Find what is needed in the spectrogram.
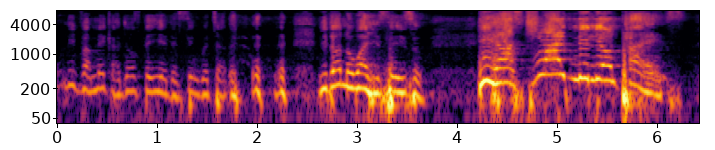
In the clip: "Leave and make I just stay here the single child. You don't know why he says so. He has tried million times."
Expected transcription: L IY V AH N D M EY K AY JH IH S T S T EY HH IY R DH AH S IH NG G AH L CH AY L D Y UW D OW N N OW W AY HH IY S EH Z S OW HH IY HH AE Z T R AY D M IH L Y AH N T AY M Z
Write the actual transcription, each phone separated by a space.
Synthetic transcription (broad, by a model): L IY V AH M EY K AY JH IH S S T EY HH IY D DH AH S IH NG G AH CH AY D Y UW D OW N N OW W AY HH IY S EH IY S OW HH IY HH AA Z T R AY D M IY L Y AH N T AY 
